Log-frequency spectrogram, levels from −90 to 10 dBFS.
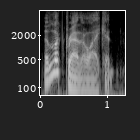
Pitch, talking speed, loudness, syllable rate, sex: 120 Hz, 235 wpm, -19 LUFS, 7.6 syllables/s, male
